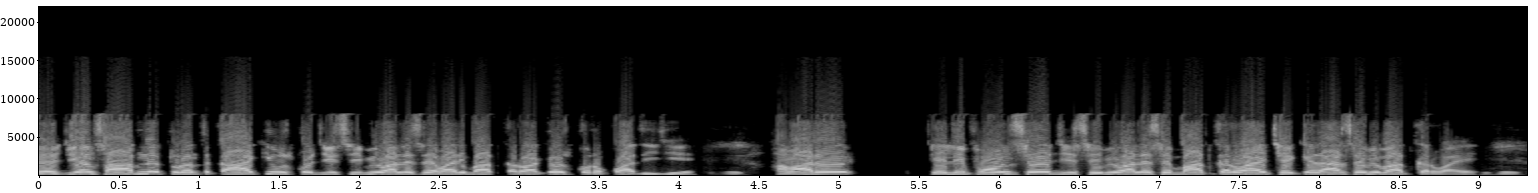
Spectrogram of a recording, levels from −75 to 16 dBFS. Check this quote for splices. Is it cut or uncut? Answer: uncut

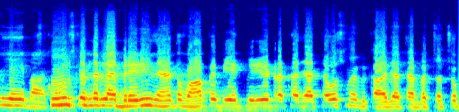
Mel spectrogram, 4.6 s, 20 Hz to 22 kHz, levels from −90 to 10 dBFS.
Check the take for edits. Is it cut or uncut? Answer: uncut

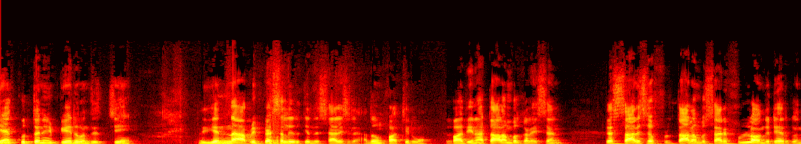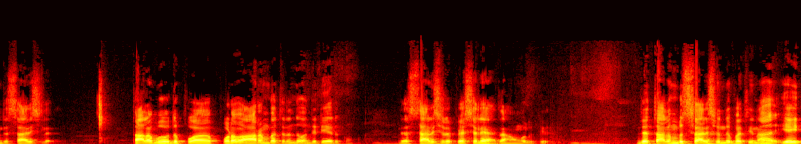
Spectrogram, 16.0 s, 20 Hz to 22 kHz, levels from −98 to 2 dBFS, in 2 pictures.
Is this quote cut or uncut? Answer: cut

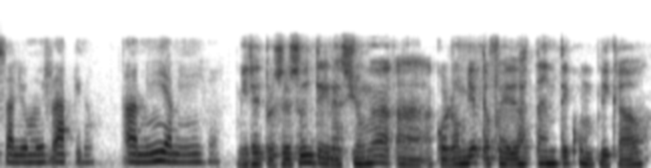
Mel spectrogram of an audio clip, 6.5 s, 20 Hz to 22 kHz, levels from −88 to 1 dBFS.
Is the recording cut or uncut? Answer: cut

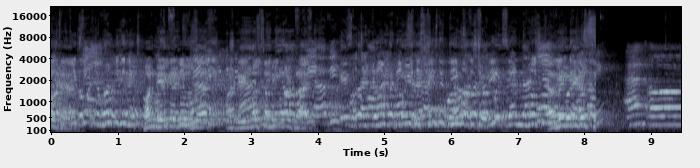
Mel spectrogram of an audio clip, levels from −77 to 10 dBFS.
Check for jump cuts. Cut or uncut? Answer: cut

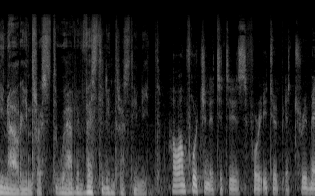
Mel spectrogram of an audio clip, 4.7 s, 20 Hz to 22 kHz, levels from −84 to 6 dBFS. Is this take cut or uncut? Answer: cut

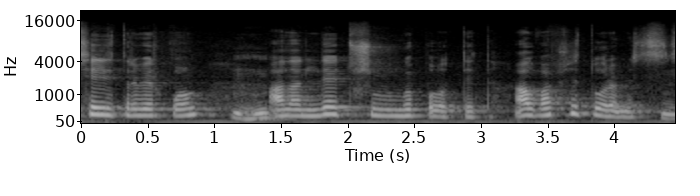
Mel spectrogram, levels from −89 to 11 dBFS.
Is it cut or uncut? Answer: uncut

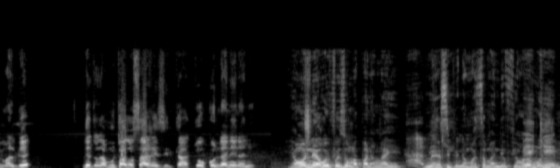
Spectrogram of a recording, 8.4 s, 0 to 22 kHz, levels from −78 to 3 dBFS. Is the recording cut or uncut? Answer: uncut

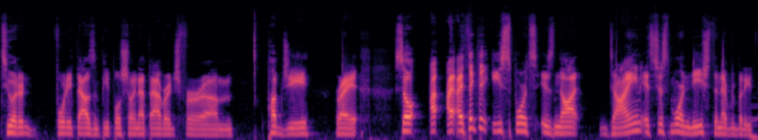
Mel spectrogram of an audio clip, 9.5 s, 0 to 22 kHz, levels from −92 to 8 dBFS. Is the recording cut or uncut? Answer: cut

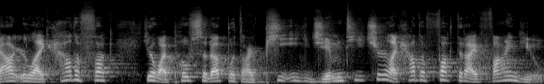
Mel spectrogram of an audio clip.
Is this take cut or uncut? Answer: uncut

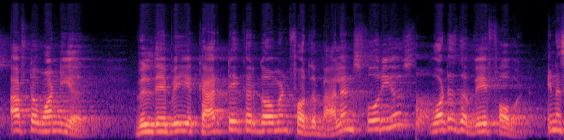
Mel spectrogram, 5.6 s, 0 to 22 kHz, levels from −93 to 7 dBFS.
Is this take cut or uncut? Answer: cut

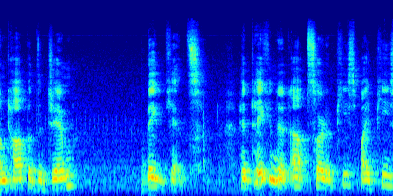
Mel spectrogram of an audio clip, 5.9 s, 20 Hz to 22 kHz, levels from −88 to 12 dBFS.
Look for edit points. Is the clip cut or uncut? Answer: cut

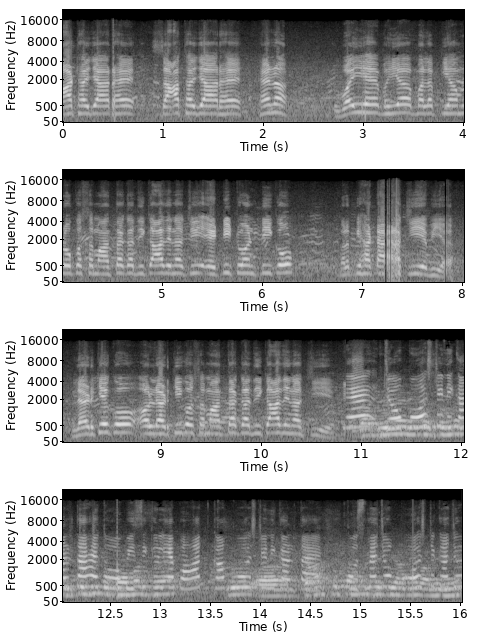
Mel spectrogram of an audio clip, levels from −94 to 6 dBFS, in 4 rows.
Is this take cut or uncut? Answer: cut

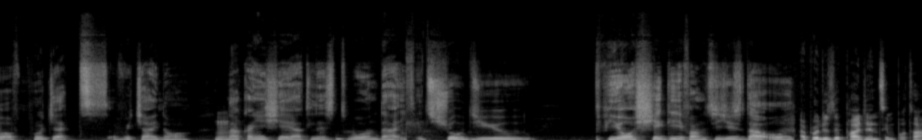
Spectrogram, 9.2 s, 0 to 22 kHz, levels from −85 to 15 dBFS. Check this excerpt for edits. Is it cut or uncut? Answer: cut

